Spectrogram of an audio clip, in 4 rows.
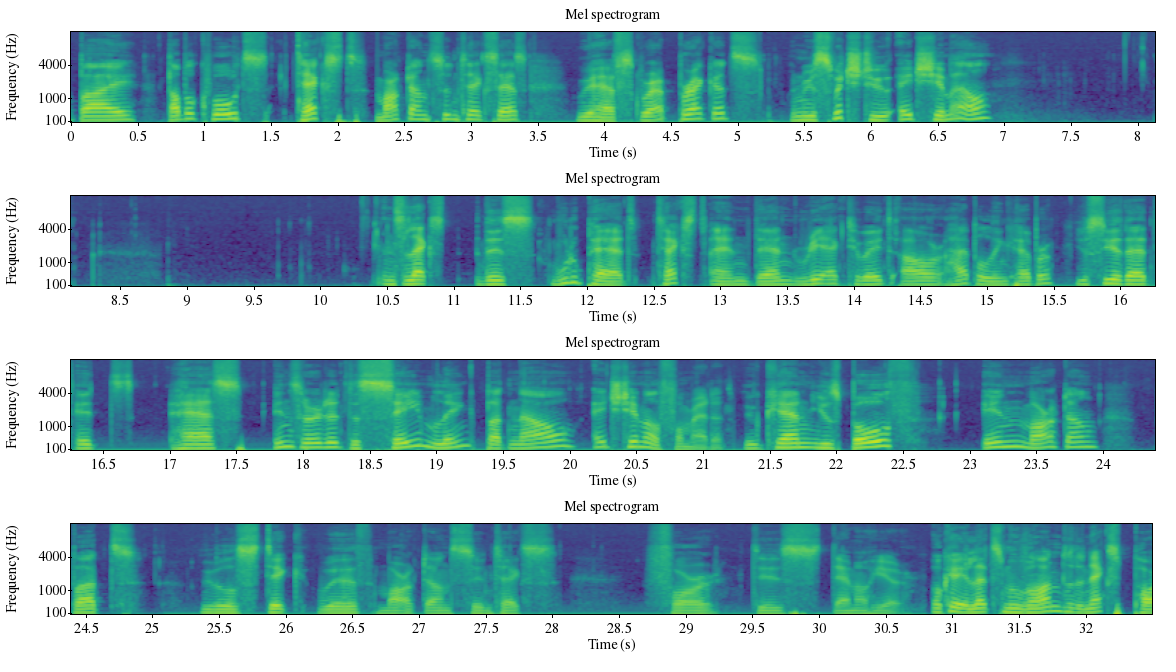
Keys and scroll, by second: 21.5 super+z, 30.7 super+s, 30.9 super+w.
